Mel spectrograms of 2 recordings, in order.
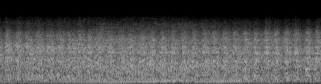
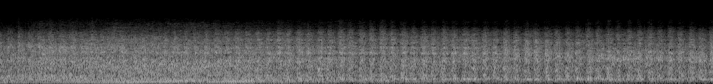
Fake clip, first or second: second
